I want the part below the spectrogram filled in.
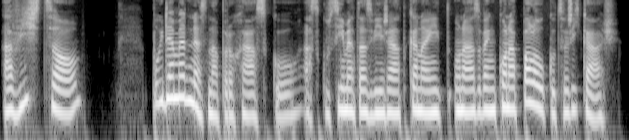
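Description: A woman's voice: mid-range voice, darkish tone, dry recording, clean studio sound, lightly acted. A woman voicing a kind father waking his little daughter in a children's story.

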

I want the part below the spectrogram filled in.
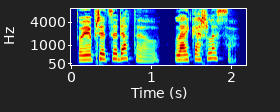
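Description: A woman voicing a clever, eager little girl in a children's story, speaking in a bright, eager way. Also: mid-range voice, gravelly, no room sound, studio quality, close to an everyday voice.

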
